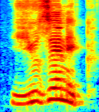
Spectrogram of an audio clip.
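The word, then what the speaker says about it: eugenics: ऊपर ए की मात्रा एन आई से निक यू जनिक क्या बन गया यू जनिक और यू जनिक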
